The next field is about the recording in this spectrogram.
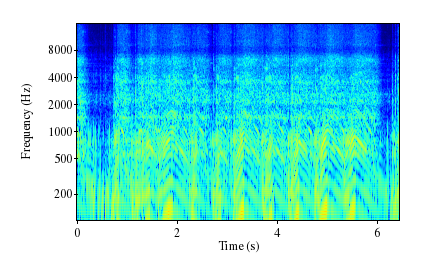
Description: Prima pornire si rodaj la motofierastraul drujba Makita EA3200S.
